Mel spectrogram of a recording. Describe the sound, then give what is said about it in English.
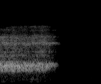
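A slow breath is let out through the mouth during a guided breathing exercise, a soft, airy rush lasting about half a second before it cuts to silence. “breathing in through the nose, and let it out the mouth”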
